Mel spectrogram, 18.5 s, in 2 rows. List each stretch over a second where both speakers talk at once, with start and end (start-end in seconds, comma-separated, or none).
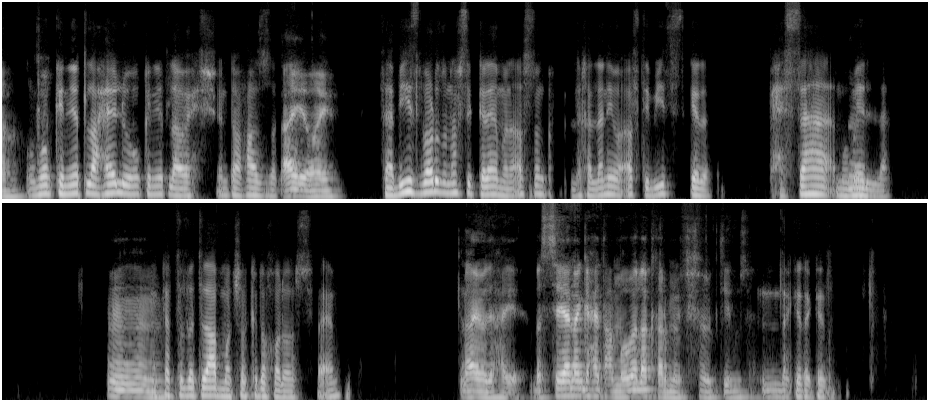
none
